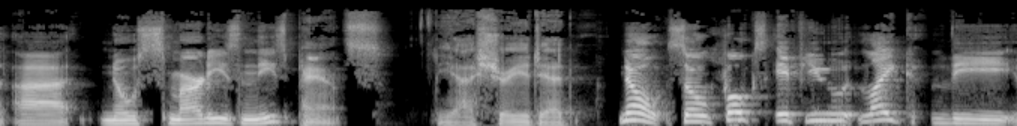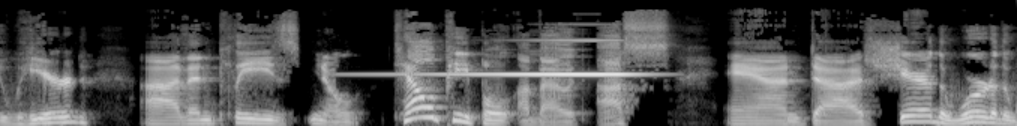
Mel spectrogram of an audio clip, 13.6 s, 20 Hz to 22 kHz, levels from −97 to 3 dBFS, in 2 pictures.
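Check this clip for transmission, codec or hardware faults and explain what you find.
One fault is present. A loudspeaker feedback squeal runs from 9.00 to 11.36 s, between "uh then please you" and "and uh". The microphone re-picks its own loudspeaker, and the loop gain exceeds one at 2 kHz. That tone swells over about a second and a half to roughly 10 dB above the speech. A spectrogram shows a bright horizontal line at 2 kHz, and the waveform's envelope balloons.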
